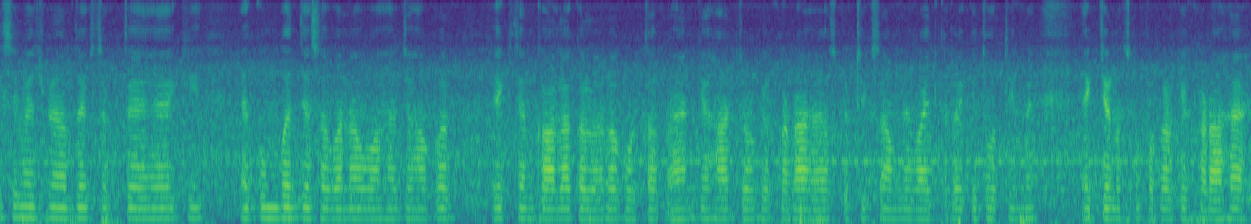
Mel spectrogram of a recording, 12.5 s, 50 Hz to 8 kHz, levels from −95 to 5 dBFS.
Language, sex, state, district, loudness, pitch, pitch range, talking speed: Hindi, male, Bihar, Saharsa, -21 LUFS, 130 Hz, 130-140 Hz, 210 wpm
